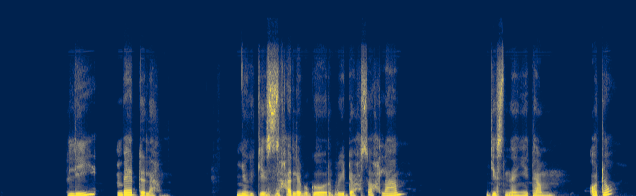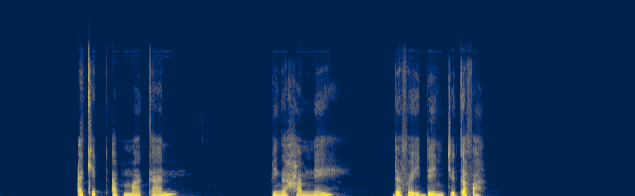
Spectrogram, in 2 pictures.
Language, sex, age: Wolof, female, 18-24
